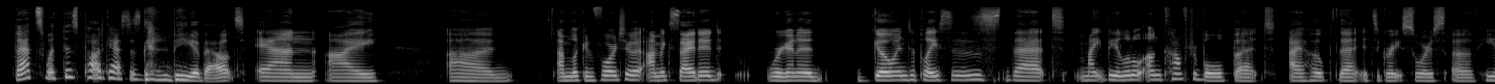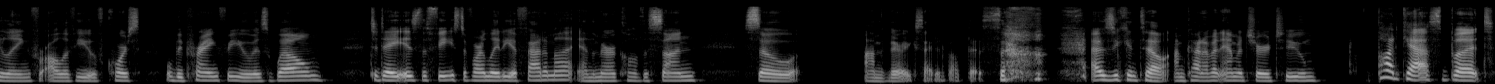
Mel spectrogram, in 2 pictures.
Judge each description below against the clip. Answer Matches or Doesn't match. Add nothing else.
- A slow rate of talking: Doesn't match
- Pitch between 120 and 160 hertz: Doesn't match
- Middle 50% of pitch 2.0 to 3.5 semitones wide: Matches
